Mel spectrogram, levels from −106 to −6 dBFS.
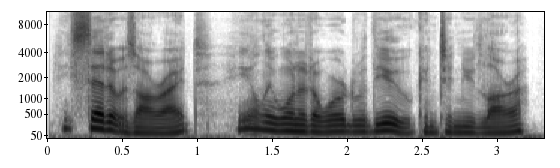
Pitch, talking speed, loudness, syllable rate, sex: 120 Hz, 270 wpm, -19 LUFS, 6.5 syllables/s, male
